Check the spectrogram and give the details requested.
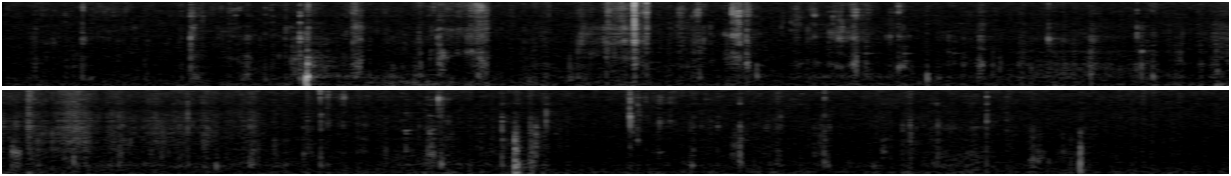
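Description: Faint mouth sounds of chewing a bite of raw green onion stalk, with scattered crisp crunches and soft chews; the sharpest crunches come about one and a half seconds in and again near nine seconds.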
